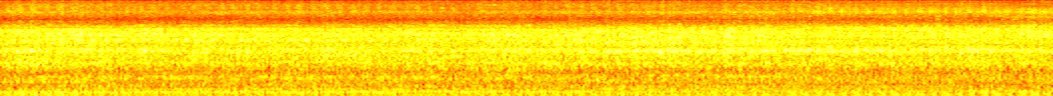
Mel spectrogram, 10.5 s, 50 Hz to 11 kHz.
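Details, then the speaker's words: Rebuilt, rebalanced P76 4.4-litre V8 on a test stand, twin Zenith Stromberg CD carbs, Harley mufflers, untuned, warm at operating temperature: steady, even idle with regular beat and no misses, knocks or ticking; runs smoothly. "the vacuum gauge is not connected properly but it's not running too badly here we go like i said it's not it's not being tuned and uh they're the harley mufflers"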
